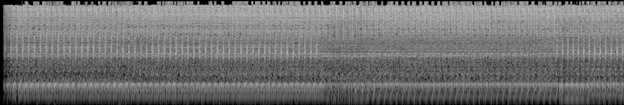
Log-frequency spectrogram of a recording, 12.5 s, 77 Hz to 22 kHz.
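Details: Daewoo Matiz 0.8 with ignition module: rapid metallic ticking over steady idle, knock in cylinder 1 of the small petrol engine; problem later resolved.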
